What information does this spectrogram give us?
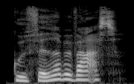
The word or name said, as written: gud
